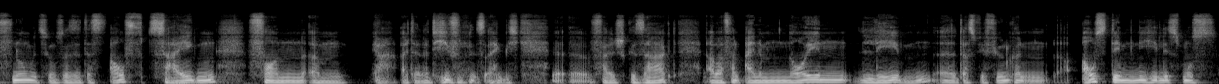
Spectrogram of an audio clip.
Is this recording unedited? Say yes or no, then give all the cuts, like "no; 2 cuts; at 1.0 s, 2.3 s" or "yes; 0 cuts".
yes; 0 cuts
